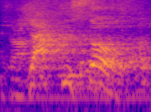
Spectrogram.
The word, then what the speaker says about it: Jacques Cousteau: Jacques Cousteau.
